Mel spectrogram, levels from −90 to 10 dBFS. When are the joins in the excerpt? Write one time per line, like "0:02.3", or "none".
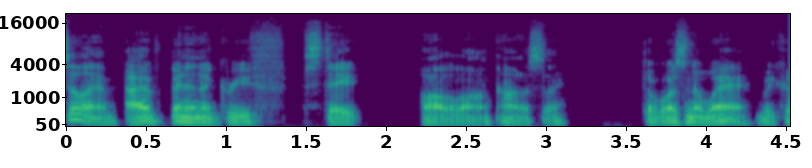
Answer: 0:03.4

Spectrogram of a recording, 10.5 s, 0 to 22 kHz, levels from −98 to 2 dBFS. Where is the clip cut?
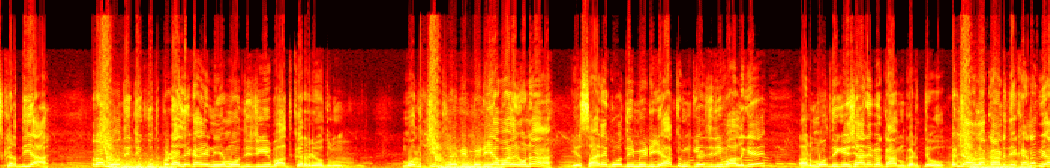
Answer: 0:00.9
0:04.2
0:09.5

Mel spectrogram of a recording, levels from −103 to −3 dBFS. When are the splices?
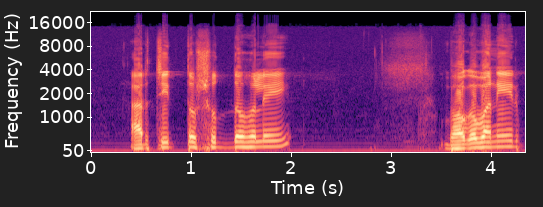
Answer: none

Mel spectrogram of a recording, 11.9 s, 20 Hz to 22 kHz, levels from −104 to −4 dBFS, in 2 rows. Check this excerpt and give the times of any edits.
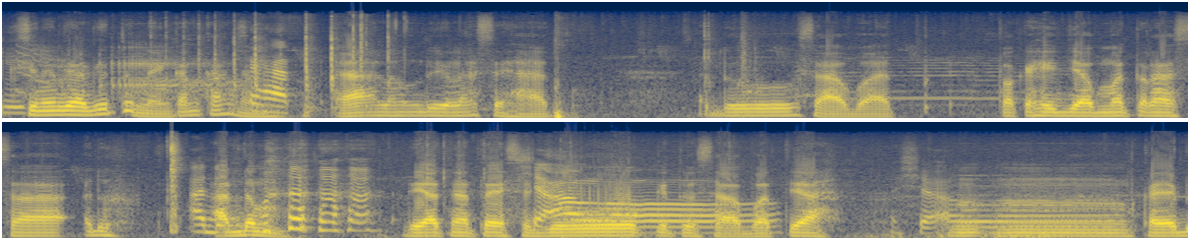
none

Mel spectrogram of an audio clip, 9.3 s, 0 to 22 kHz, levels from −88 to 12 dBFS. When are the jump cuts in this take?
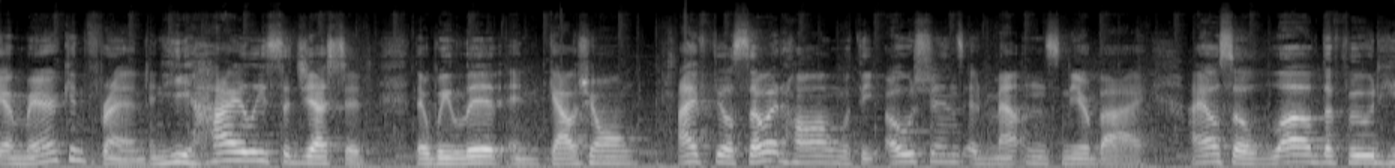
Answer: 0:01.0
0:04.4

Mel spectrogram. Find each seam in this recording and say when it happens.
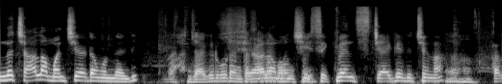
0:01.8

